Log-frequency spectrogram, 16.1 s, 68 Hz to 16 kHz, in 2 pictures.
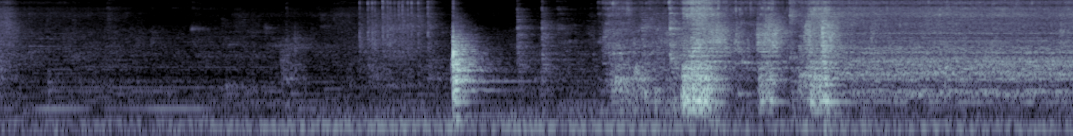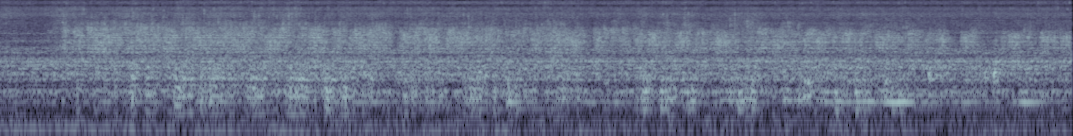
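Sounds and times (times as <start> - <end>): toilet flush click: 4.6 - 16.0
toilet water gushing: 4.6 - 16.0.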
